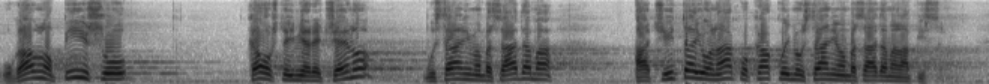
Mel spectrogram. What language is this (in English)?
Serbian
